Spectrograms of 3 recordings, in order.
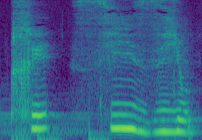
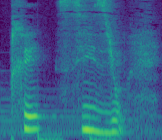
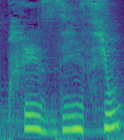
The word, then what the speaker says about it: précision: En français, je prononce précision, précision, avec le son S, puis le son Z, Z, précision. Et dans la vidéo, c'est assez intéressant parce qu'il prononce précision. C'est une petite erreur, c'est pas grave, mais je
